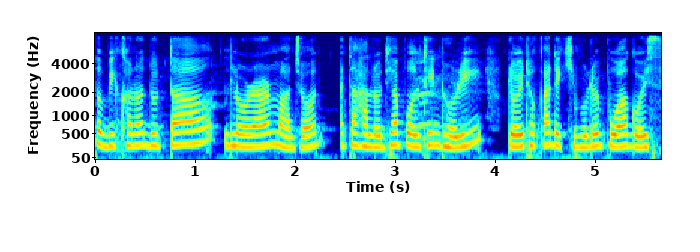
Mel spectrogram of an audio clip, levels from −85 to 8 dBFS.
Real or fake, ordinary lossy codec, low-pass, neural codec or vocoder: real; none; 7.2 kHz; none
